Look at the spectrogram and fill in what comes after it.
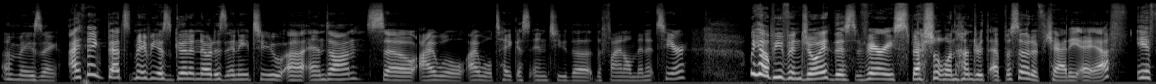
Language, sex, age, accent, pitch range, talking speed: English, female, 20-39, American, 180-265 Hz, 215 wpm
